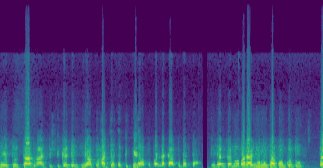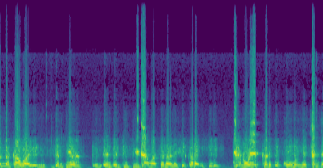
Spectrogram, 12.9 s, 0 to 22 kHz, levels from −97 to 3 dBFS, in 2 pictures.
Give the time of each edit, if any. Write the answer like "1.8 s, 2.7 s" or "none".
4.2 s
